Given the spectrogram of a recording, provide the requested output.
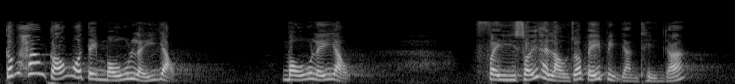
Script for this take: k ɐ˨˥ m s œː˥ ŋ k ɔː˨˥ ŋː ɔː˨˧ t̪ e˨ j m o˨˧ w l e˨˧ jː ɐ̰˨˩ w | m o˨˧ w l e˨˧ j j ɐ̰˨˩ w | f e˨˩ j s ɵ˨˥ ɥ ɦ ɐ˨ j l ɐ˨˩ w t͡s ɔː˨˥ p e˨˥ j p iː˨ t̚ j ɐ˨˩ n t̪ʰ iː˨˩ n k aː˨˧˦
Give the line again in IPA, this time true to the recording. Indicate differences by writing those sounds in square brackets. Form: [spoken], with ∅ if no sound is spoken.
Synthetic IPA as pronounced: k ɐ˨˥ m [h] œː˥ ŋ k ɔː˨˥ ŋː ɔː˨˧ t̪ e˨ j m o˨˧ w l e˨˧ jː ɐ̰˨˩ w | m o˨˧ w l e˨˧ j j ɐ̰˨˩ w | f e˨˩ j s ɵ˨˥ ɥ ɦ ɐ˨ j l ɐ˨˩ w t͡s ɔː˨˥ p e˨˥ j p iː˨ t̚ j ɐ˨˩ n t̪ʰ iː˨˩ n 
